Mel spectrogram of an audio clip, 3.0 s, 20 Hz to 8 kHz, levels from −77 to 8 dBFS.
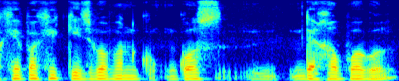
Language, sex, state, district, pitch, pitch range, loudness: Assamese, male, Assam, Sonitpur, 115 Hz, 105-120 Hz, -19 LUFS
